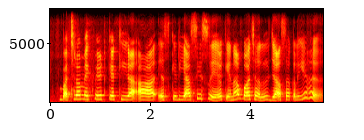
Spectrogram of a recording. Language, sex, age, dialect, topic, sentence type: Maithili, female, 36-40, Bajjika, agriculture, question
